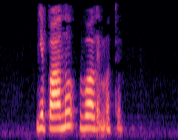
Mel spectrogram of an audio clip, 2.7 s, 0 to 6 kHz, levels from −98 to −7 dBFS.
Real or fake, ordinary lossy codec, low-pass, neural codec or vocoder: fake; MP3, 24 kbps; 5.4 kHz; codec, 16 kHz, 6 kbps, DAC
